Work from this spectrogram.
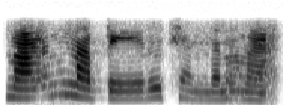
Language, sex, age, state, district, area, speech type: Telugu, female, 60+, Andhra Pradesh, Kakinada, rural, conversation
